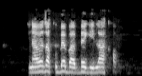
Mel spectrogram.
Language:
Swahili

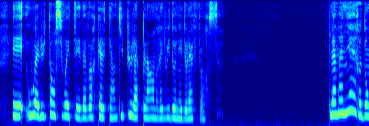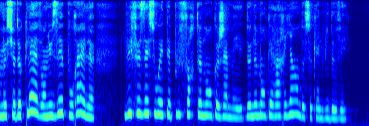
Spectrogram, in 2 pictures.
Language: French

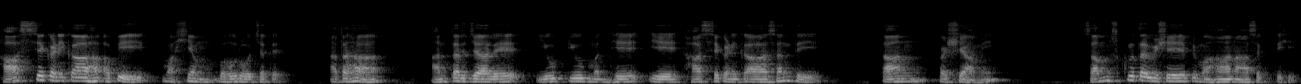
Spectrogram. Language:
Sanskrit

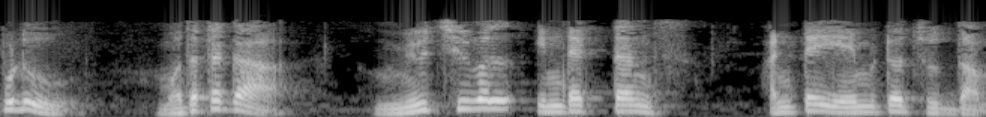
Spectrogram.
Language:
Telugu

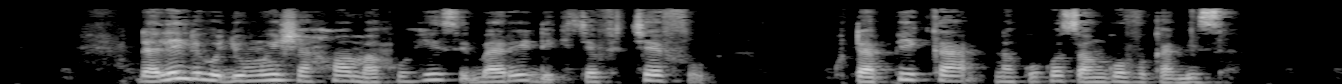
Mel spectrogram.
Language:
Swahili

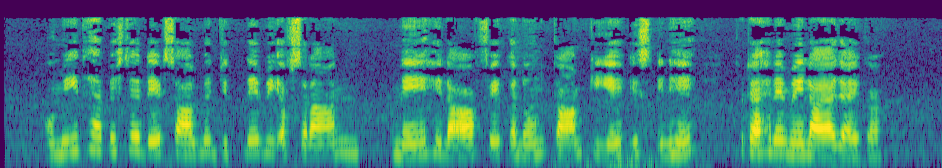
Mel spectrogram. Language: Urdu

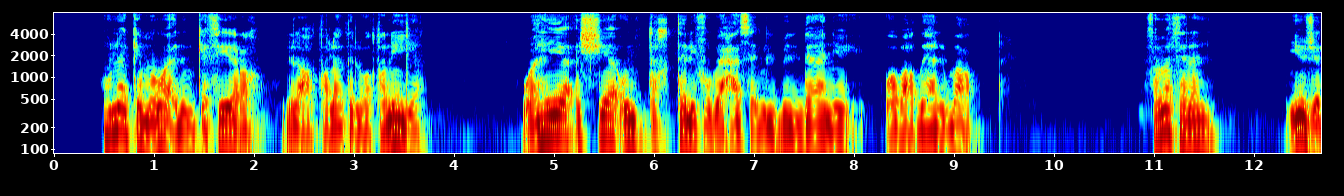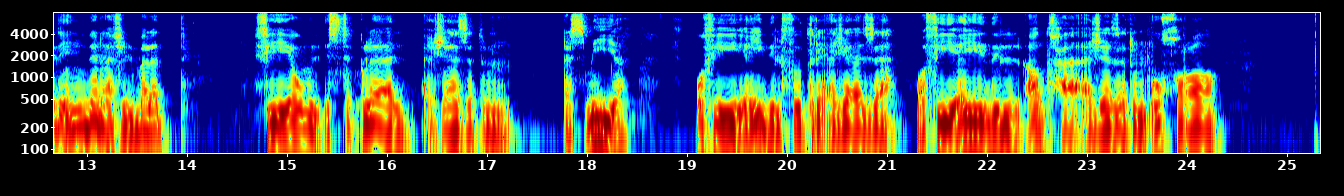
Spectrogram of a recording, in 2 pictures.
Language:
Najdi Arabic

